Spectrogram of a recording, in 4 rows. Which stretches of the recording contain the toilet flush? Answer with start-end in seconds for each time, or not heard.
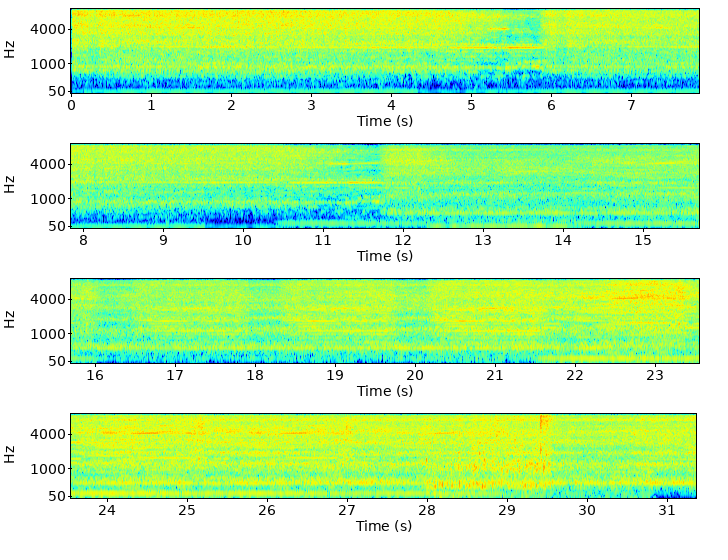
27.9-29.6.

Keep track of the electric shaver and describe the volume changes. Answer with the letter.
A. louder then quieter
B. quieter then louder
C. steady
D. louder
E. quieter
D.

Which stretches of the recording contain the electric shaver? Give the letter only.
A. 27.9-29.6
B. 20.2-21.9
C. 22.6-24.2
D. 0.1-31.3
D.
